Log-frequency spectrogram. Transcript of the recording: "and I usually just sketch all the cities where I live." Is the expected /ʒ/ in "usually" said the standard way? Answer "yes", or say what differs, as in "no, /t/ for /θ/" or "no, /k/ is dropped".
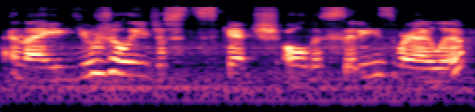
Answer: yes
